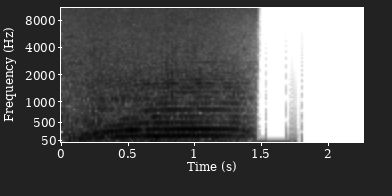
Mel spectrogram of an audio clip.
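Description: A sheep bleats once: a long, low call that rises in pitch, then holds steady and is cut off abruptly about a second and a half in.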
